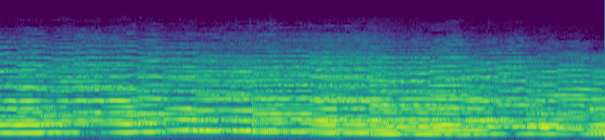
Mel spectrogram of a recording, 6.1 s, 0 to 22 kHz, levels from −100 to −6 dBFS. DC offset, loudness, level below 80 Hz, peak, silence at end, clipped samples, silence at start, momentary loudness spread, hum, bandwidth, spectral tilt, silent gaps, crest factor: under 0.1%; -19 LUFS; -72 dBFS; -4 dBFS; 0 s; under 0.1%; 0 s; 5 LU; none; 8.4 kHz; -6.5 dB/octave; none; 14 dB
